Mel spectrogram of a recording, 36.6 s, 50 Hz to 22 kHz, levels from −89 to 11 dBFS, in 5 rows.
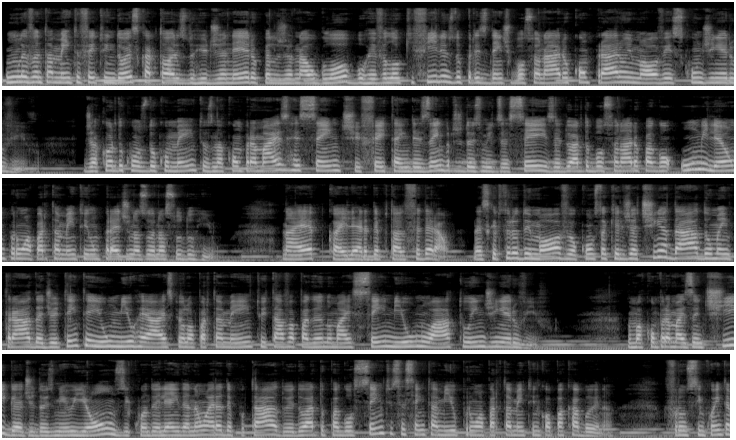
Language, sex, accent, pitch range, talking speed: Portuguese, female, Brazilian, 195-220 Hz, 190 wpm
